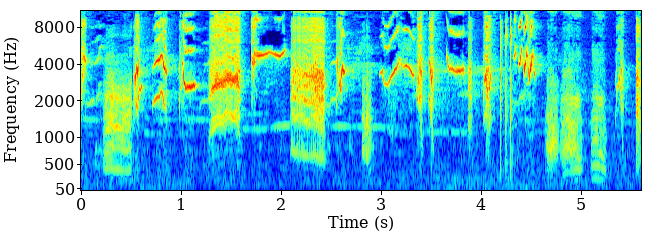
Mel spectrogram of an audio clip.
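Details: Male black-winged starling in song, meant for luring other starlings: harsh noisy screeches mixed with short whistled slurs and rapid clicking trills, delivered in quick, varied bursts.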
